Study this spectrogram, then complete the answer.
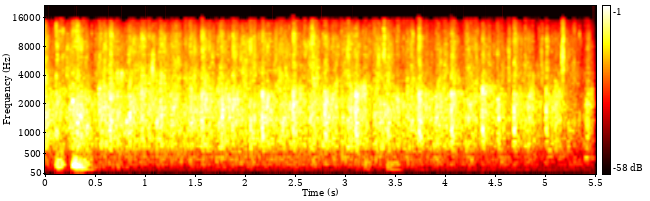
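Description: An audience applauds during a governor's State of the State address, broad sustained clapping throughout, with a brief voice over it at the start.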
